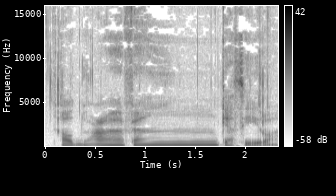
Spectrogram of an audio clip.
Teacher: Again दौल पर इस्तेताला किया जाएगा, यहाँ झटका ना आए. और आइन को हलक से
